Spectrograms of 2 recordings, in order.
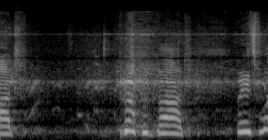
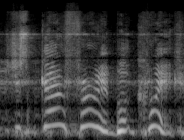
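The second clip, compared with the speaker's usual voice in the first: higher, disbelieving echo with a laugh; incredulous repeat; 6 semitones higher, slower than usual. Retold or imitated. Comedian repeats her advice back, incredulous and high. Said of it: "I was like".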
